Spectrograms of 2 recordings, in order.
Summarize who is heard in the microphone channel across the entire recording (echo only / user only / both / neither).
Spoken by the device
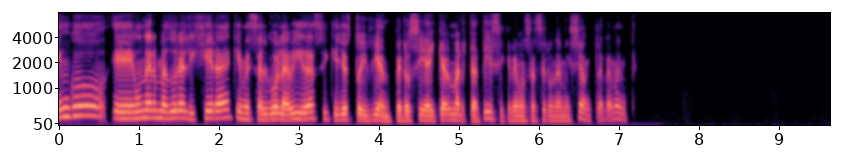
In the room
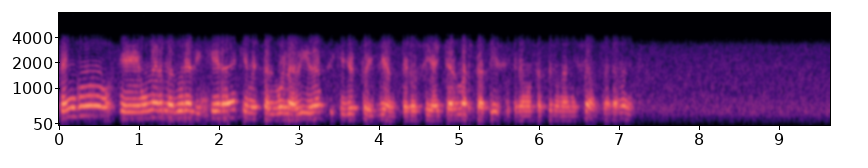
both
